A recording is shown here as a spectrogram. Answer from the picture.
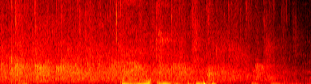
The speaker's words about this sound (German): Ich glaube, wir dürfen dir einen kurzen Applaus.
